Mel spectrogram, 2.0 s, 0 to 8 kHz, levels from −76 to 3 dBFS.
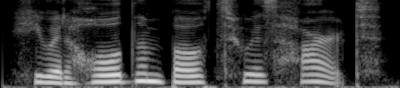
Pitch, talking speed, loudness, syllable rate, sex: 210 Hz, 240 wpm, -17 LUFS, 4.4 syllables/s, female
